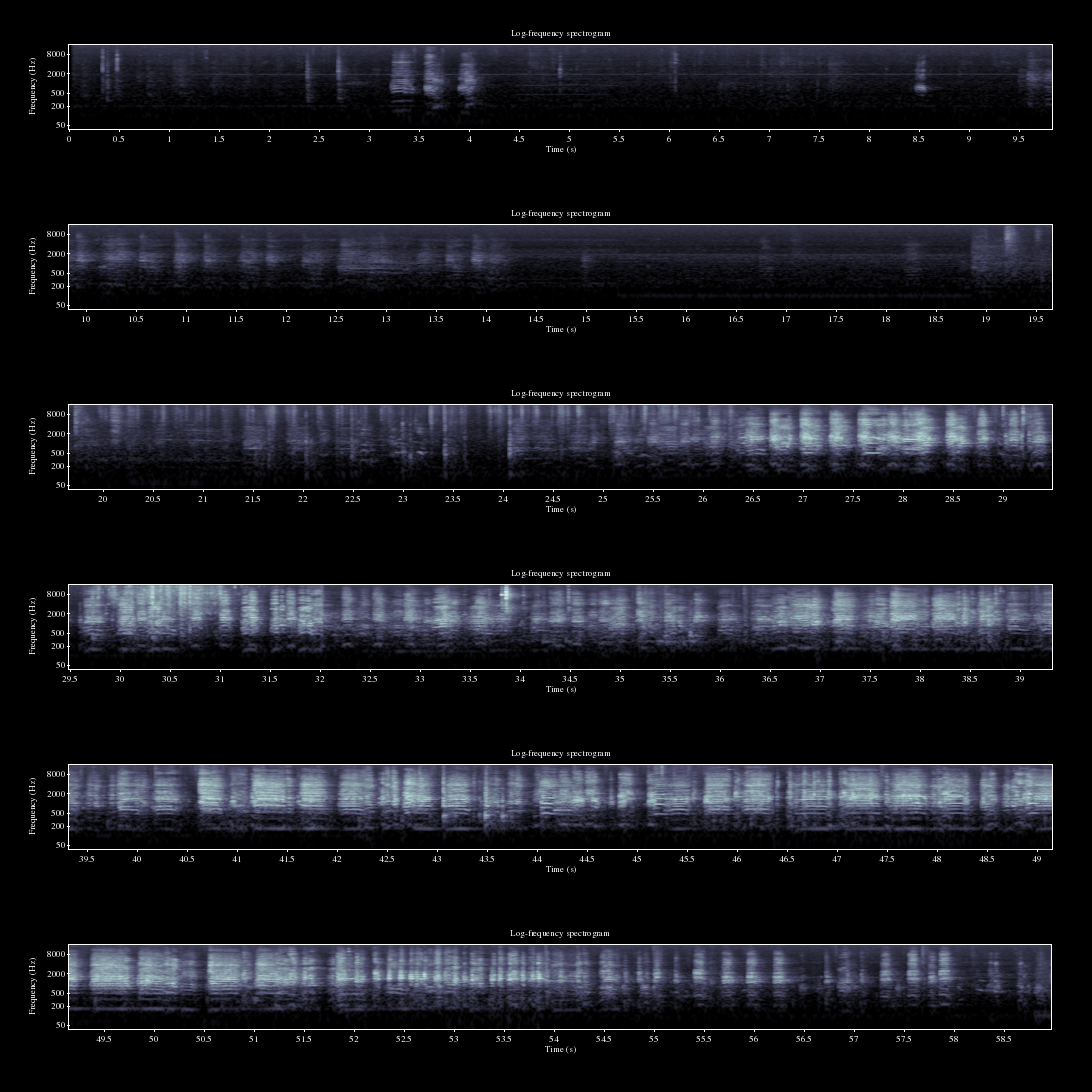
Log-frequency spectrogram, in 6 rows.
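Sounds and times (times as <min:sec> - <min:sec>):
geese honking and cackling: 0:03.2 - 0:04.2, 0:09.5 - 0:14.3, 0:18.2 - 0:23.2, 0:23.9 - 0:58.9.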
